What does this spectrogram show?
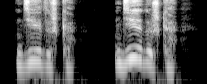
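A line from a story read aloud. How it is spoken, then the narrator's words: Timid child calling. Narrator (Russian): робко позвал мальчишка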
